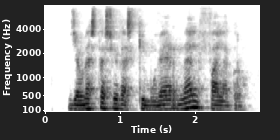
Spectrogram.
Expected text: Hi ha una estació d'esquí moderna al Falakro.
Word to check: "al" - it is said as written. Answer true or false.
true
